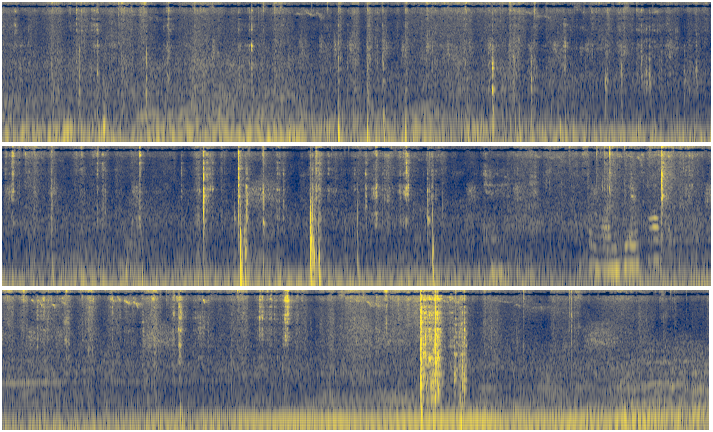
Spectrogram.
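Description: A hand fork scraping and digging compost out of the bottom hatch of a plastic compost bin, with scattered scrapes and a few sharp knocks as the tool strikes, twice close together in the middle and once near the end. A steady low hum runs underneath.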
